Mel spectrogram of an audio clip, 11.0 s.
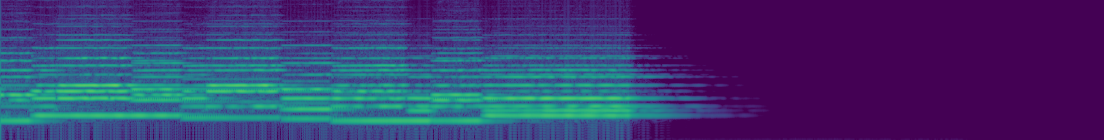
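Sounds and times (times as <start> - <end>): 
flute quartet: 0.0 - 6.9.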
